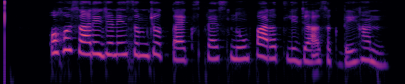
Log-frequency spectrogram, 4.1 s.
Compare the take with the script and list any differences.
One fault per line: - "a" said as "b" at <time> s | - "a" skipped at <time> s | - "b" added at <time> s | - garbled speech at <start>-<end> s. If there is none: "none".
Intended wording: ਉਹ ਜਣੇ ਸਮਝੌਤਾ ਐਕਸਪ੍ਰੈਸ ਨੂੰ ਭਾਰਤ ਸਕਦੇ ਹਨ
- "ਸਾਰੇ" added at 0.7 s
- "ਲਿਜਾ" added at 2.9 s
